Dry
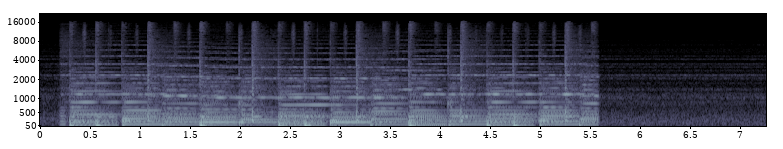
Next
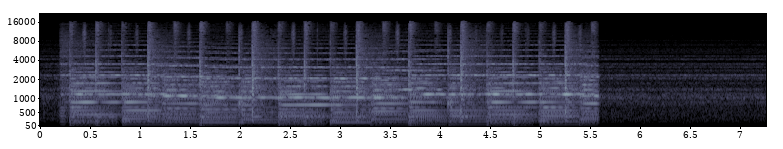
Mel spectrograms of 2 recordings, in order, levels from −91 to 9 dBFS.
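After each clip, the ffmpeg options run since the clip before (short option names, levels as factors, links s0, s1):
-af "highpass=1200,volume=1.5"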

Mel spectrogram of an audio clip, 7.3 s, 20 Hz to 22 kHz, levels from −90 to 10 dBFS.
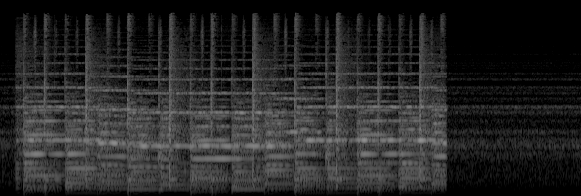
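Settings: -af "lowshelf=f=65:g=-9.5,volume=0.596"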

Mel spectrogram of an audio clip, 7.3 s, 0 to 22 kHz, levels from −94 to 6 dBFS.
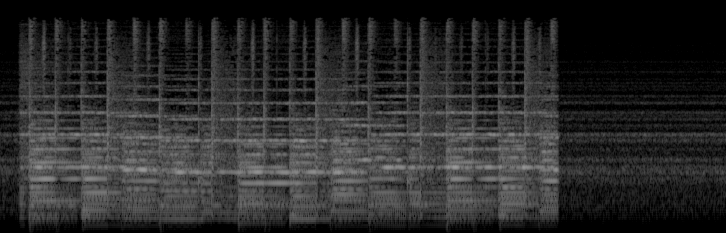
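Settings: -af "alimiter=level_in=2:limit=0.0631:level=0:latency=1:release=279,volume=0.501,volume=1.26"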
